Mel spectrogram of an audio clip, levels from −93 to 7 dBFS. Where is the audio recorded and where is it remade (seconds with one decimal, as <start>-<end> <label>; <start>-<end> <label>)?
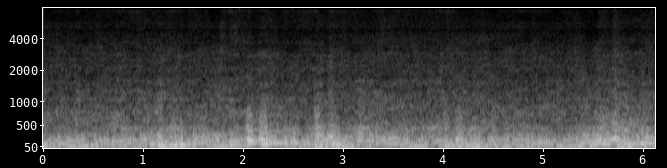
0.0-6.1 remade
